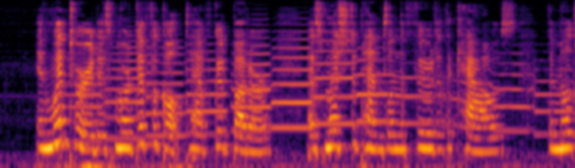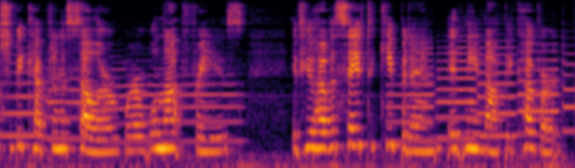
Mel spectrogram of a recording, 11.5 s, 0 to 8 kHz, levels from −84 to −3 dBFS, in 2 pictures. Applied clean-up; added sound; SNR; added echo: none; Trumpet; 12 dB; reverberation time 0.2 s.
